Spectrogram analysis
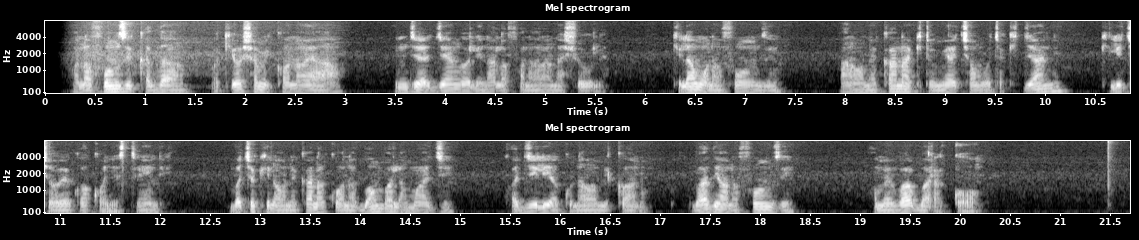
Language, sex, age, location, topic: Swahili, male, 25-35, Nairobi, health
